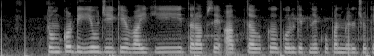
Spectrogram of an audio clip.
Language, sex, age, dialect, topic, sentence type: Hindi, female, 25-30, Hindustani Malvi Khadi Boli, banking, statement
